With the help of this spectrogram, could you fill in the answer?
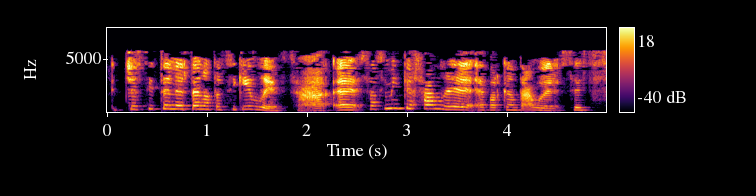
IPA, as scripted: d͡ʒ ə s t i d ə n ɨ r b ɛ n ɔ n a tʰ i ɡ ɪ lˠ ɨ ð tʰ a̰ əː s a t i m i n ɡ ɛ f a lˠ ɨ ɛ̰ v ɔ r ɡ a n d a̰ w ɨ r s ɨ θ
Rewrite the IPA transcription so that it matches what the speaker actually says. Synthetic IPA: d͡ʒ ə s t i d ə n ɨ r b ɛ n ɔ d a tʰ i ɡ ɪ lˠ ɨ ð tʰ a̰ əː s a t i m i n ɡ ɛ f a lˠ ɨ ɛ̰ v ɔ r ɡ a n d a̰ w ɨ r s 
